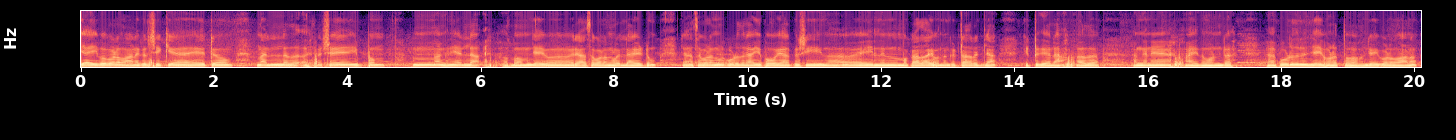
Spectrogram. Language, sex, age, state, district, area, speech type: Malayalam, female, 60+, Kerala, Idukki, rural, spontaneous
